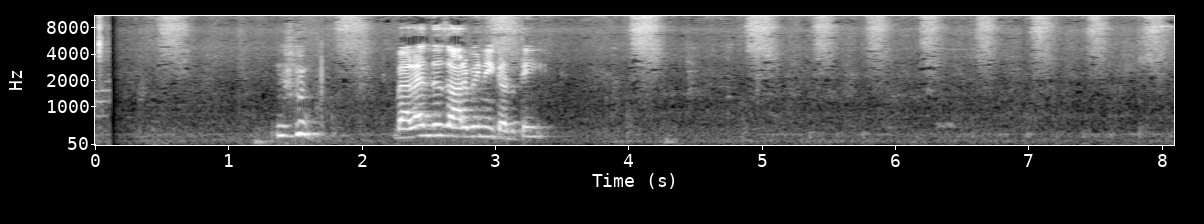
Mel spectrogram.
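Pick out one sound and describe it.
A hand pump squeaks as it inflates a balloon.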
